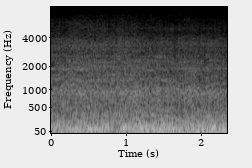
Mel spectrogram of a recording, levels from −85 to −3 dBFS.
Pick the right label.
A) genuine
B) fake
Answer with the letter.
A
